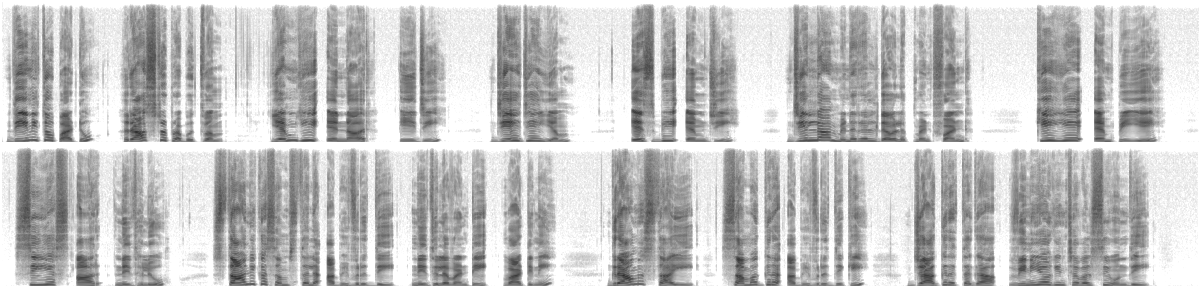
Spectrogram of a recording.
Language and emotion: Telugu, neutral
